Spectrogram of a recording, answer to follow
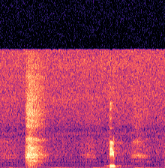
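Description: A man's short, sharp in-breath, picked up close by a headset microphone, then a single spoken word about a second later.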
